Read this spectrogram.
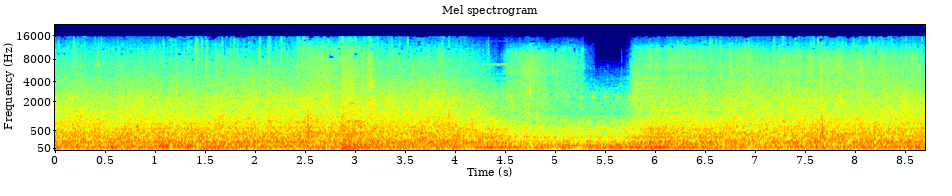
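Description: A car engine rumbles steadily while driving over rough ground.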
